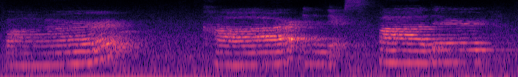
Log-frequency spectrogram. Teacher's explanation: the length of the sound ah is somewhat longer a little bit longer than the ah as in so the examples are farm car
